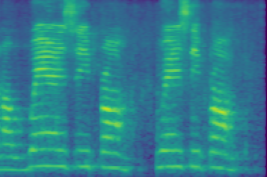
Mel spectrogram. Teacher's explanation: chữ hi và chữ hơ khi mà nối âm á, chữ h nó sẽ câm luôn bạn, nó sẽ không đọc chữ h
